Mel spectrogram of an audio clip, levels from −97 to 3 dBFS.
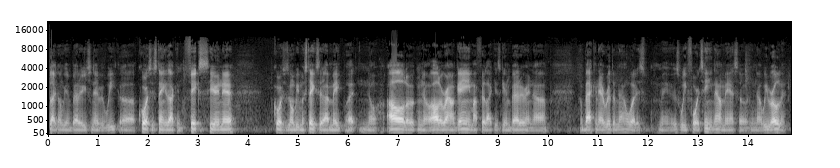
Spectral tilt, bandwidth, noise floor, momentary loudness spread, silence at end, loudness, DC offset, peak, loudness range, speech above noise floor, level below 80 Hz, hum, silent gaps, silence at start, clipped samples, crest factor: -6 dB/octave; 12 kHz; -52 dBFS; 14 LU; 0.1 s; -21 LUFS; under 0.1%; 0 dBFS; 7 LU; 31 dB; -54 dBFS; none; none; 0 s; under 0.1%; 20 dB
